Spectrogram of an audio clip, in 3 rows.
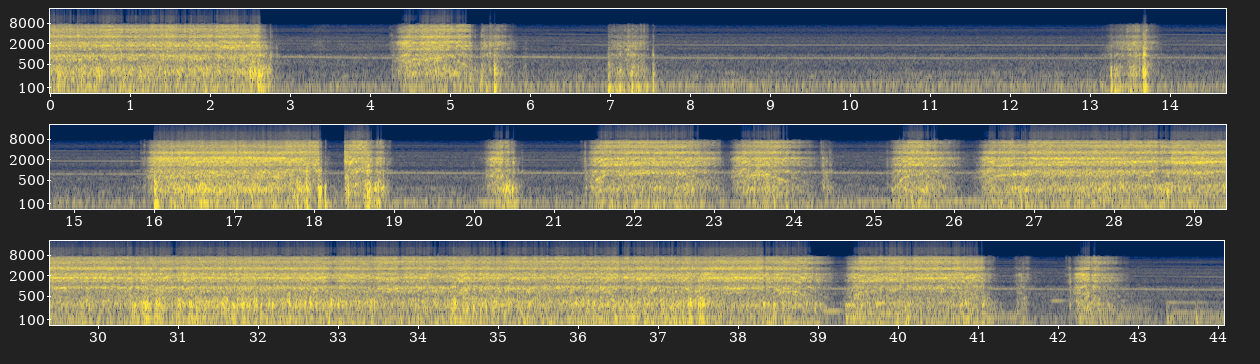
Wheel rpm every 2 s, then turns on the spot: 230, 80, 60, 0, 0, 0, 0, 10, 160, 80, 50, 120, 30, 150, 220, 230, 230, 230, 230, 130, 90, 10.
none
